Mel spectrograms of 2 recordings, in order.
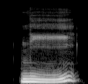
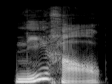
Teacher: the word 你 changes from a third tone into a second tone here.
